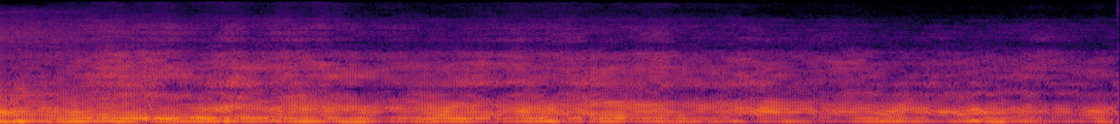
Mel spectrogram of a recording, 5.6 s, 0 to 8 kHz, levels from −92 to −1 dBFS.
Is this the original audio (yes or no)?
no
